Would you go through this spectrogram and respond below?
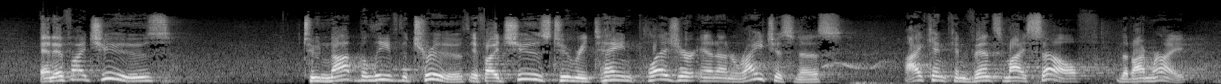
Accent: United States; That's one thing that I, as an American living today, love about the gospel's beginning

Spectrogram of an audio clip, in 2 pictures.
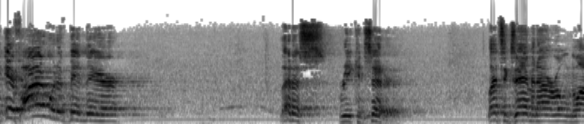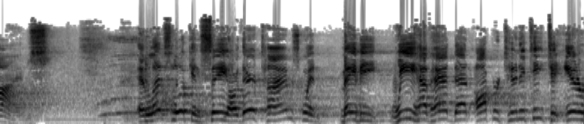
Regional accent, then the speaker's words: Oklahoma City, Oklahoma, United States; there in the congregation where I grew up in Oklahoma City

